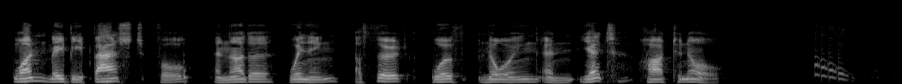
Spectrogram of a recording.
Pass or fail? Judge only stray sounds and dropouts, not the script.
fail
